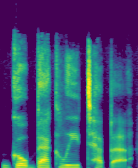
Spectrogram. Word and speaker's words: Göbekli: So, let me introduce you to the main character of our story, Gobeci. And that's pronounced Gobeci.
